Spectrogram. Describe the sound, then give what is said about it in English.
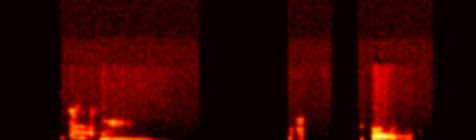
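A dog gives a few short, whiny vocal bursts, a longer yowl followed by two brief yelps after pauses, with no talking. “Even the dog wants to get involved.”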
